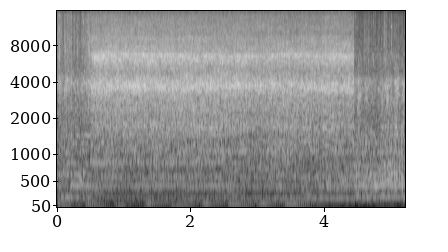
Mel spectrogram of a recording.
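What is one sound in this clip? A concrete vibrator hums and buzzes steadily.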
